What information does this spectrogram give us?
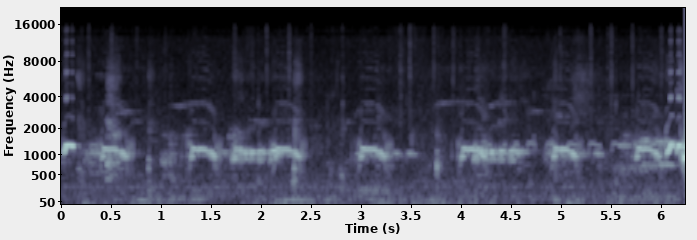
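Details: Local wild zebra dove used as a lure, singing busily: softer, wavering cooing phrases repeat with short gaps over a low background hum, with a louder note at the very end.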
